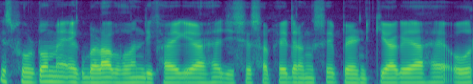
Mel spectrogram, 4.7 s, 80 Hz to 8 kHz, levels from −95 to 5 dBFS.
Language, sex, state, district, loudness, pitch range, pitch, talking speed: Hindi, male, Jharkhand, Deoghar, -19 LUFS, 125-130 Hz, 125 Hz, 230 wpm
